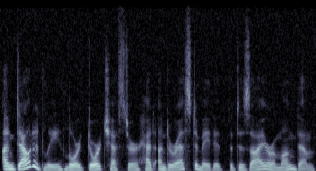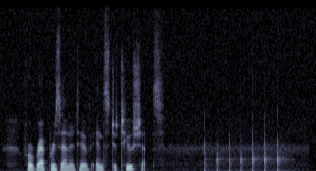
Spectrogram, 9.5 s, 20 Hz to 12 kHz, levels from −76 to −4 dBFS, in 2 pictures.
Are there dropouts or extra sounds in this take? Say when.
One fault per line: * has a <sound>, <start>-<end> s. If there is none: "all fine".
* has a thud, 7.8-9.2 s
